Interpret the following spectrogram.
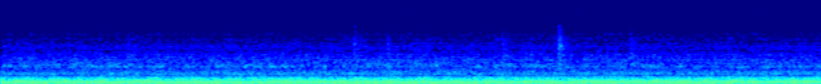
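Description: Steady low machine-like hum, unchanging, with a faint tick a couple of times.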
